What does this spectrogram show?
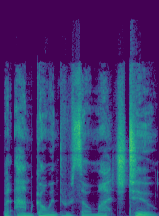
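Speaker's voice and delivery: soft, slow mock whisper; hushed and drawn-out, imitating her; retold whisper. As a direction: slowly murmur it like a put-on confidence. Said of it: "she whispers and she says".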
